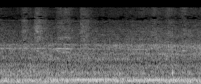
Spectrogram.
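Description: UD Trucks concrete mixer truck passing at low speed on a dusty gravel road, its diesel engine running steadily under the noise of its tyres on loose stones.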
